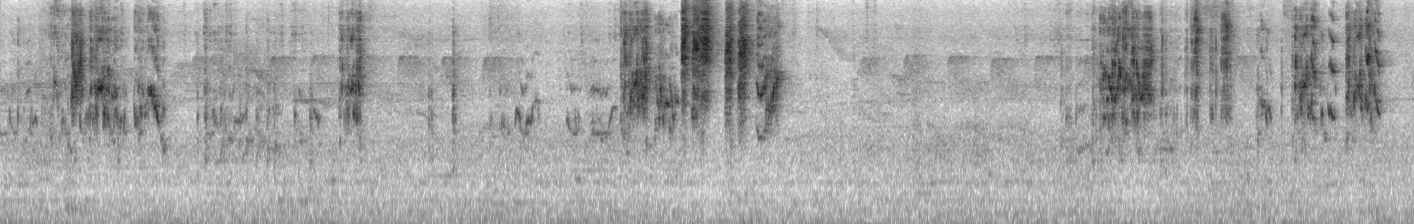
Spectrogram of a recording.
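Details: Budgerigars gossip in clustered bursts of high, grating warbles and quick chirps, separated by short quieter gaps, with a faint low hum in the background.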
